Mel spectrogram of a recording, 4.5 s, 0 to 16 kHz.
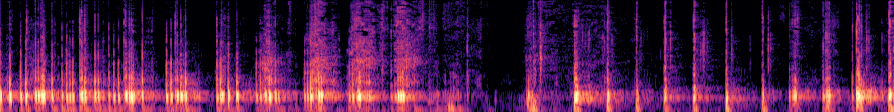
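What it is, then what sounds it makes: Cardboard box. A small, hollow blue-and-white printed cardboard product box is held in both hands and tapped and scratched with fingertips and nails close to the microphone. A quick series of short, dry, hollow taps rings with a boxy tone around 410 Hz, mixed with soft scratching. The taps briefly pause near the middle, then return more evenly spaced.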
